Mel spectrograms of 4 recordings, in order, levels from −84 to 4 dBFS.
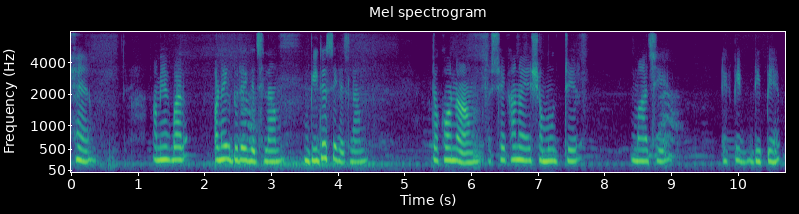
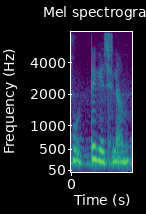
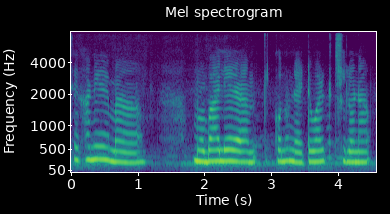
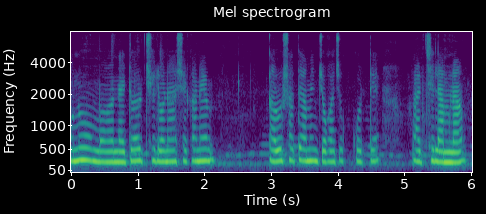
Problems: none marked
